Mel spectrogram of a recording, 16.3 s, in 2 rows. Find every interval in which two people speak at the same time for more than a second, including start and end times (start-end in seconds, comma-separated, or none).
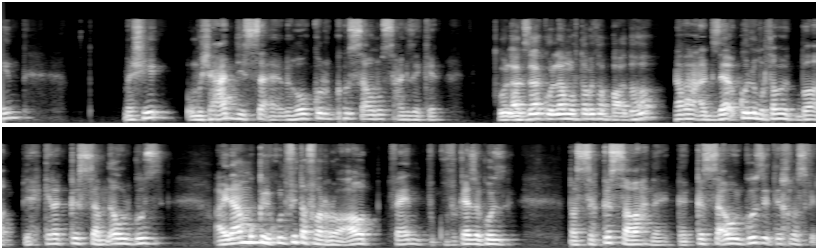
none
